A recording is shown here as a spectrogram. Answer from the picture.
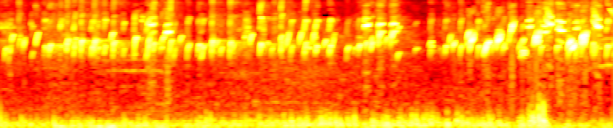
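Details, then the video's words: European goldfinch (Carduelis carduelis) singing: rapid, bright twittering of short high chirps and trills, quickening toward the end, over a low rumbling background with a brief thud near four seconds. "Goldfinch motivating songs"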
